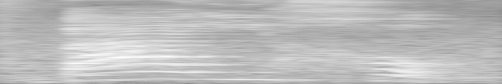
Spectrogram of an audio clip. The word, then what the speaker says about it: Bairro: Bairro. Olha só a pronúncia e a ortografia.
